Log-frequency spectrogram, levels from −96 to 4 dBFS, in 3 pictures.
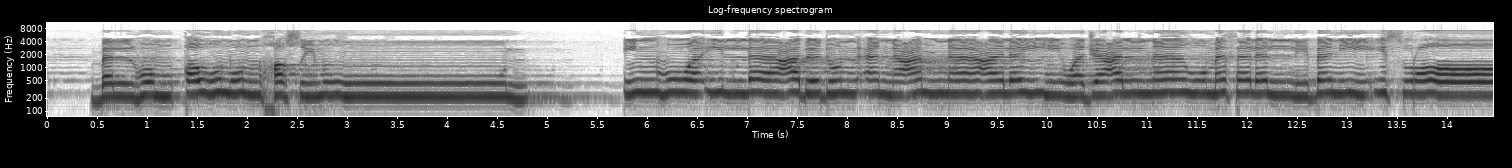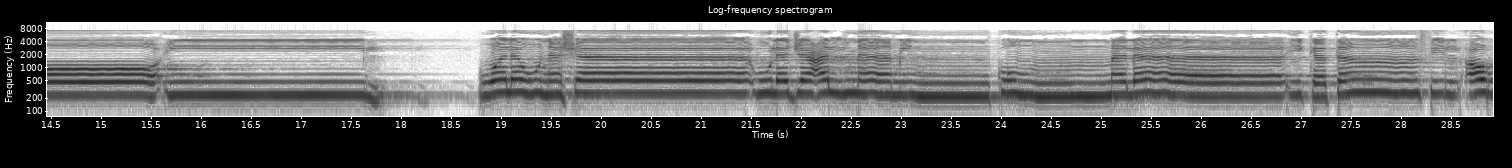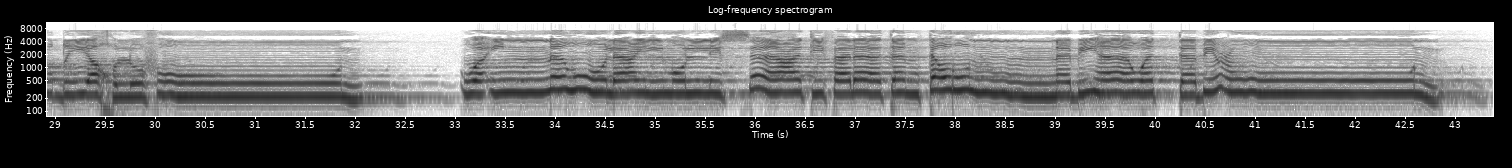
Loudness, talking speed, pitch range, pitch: -18 LUFS, 40 wpm, 225-255 Hz, 250 Hz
